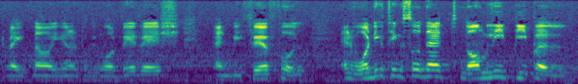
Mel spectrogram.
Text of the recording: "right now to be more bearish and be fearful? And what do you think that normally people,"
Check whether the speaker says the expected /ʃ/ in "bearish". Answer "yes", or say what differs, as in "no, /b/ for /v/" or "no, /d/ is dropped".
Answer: yes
